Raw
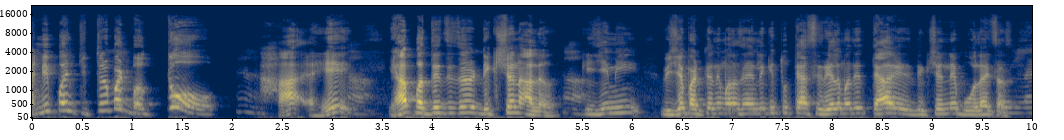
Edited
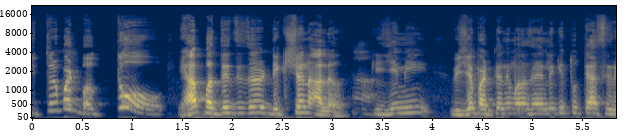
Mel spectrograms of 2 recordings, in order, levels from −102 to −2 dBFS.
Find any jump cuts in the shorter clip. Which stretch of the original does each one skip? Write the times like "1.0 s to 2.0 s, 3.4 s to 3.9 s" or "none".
1.8 s to 3.4 s

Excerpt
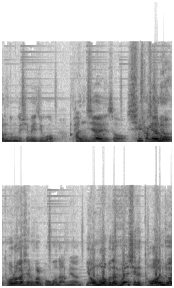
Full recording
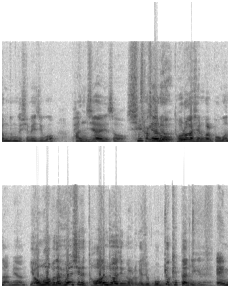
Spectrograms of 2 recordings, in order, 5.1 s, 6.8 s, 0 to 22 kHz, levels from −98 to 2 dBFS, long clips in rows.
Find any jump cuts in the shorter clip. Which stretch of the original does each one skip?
none

